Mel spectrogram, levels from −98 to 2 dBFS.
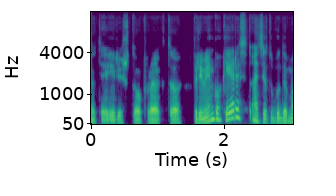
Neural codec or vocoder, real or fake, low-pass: codec, 44.1 kHz, 7.8 kbps, DAC; fake; 14.4 kHz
